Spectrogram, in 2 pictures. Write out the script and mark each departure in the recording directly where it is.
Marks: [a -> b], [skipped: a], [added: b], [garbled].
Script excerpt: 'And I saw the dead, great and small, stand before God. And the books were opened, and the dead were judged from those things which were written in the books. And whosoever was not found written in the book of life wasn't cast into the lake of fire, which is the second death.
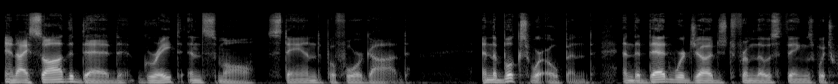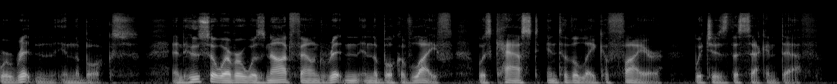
'And I saw the dead, great and small, stand before God. And the books were opened, and the dead were judged from those things which were written in the books. And whosoever was not found written in the book of life [wasn't -> was] cast into the lake of fire, which is the second death.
